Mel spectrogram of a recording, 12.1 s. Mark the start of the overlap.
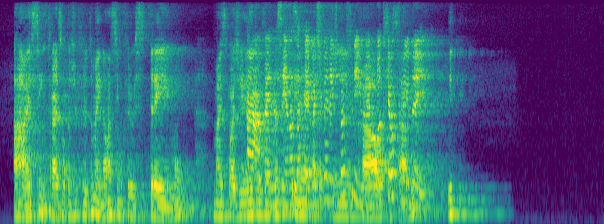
4.9 s

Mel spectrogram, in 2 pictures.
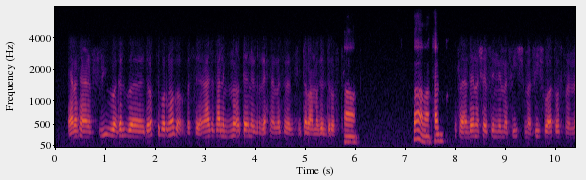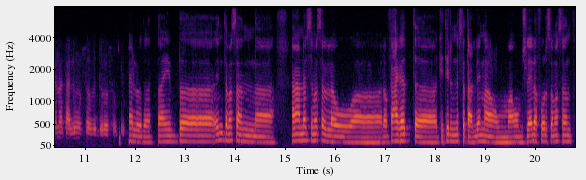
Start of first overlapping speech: none

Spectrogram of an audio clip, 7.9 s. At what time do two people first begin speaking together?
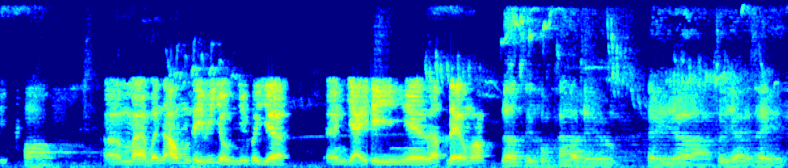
none

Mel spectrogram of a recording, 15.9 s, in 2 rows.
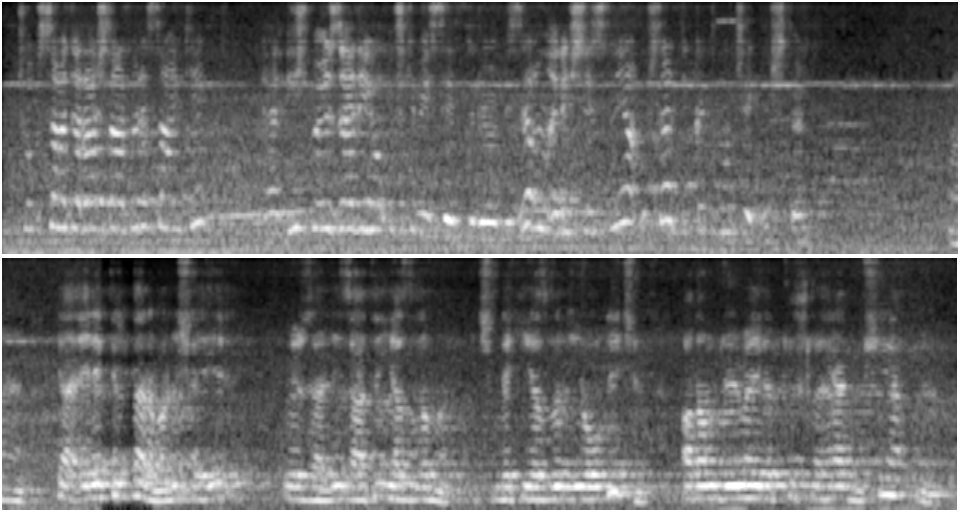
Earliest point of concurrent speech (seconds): none

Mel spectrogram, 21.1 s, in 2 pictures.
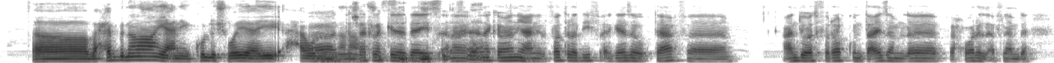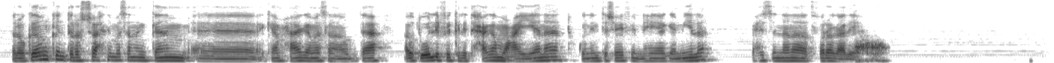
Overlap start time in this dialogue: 3.1 s

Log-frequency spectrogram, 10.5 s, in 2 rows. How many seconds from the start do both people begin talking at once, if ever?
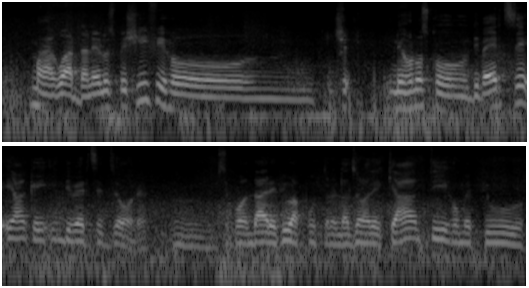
none

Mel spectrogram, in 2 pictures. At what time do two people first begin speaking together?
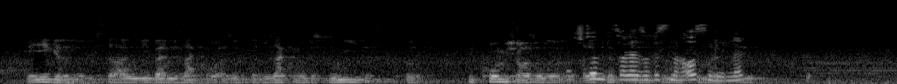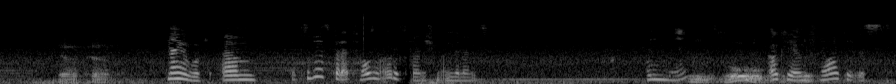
5.8 s

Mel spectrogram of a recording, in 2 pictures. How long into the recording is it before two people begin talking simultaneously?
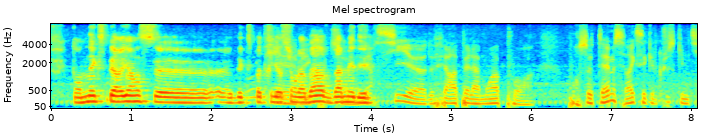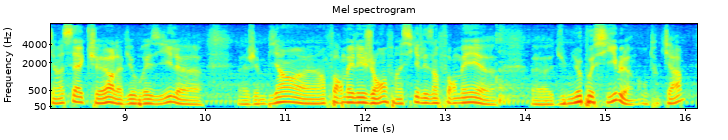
2.4 s

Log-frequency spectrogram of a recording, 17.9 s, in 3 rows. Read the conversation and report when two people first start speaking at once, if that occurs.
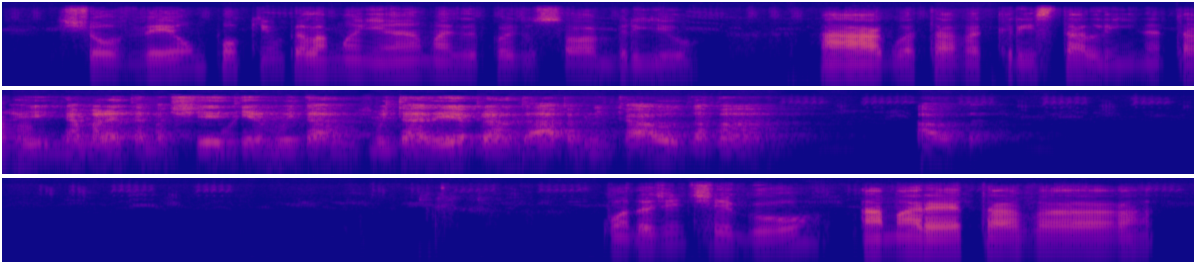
6.0 s

